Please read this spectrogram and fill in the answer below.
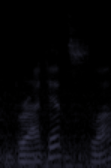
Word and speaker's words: Братец: Okay, so his name is pronounced Bratets, is that right? Yes, it's right.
